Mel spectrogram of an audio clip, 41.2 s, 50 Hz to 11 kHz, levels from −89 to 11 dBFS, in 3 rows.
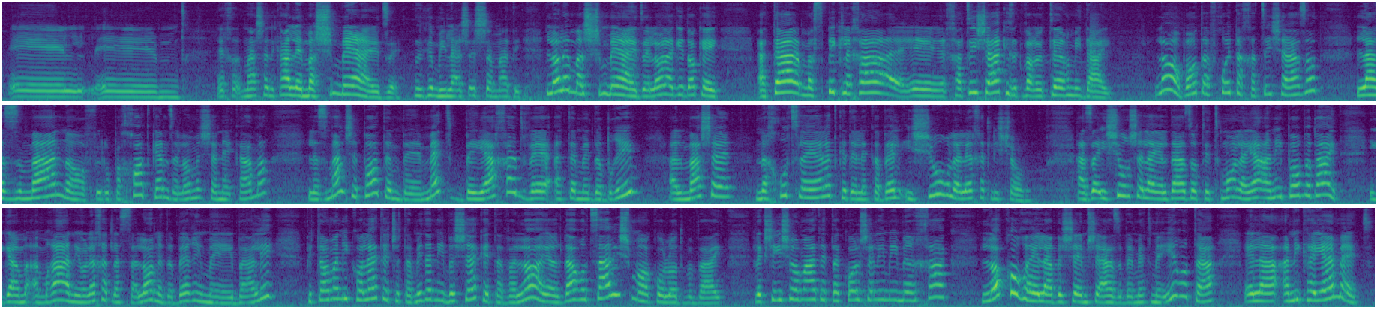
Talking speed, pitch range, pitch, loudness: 160 wpm, 220-305 Hz, 250 Hz, -20 LUFS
